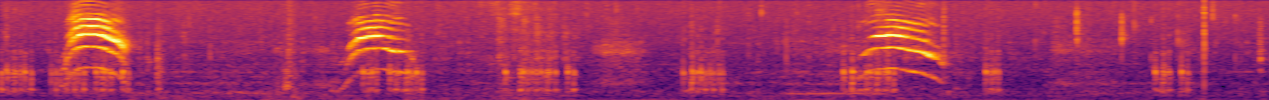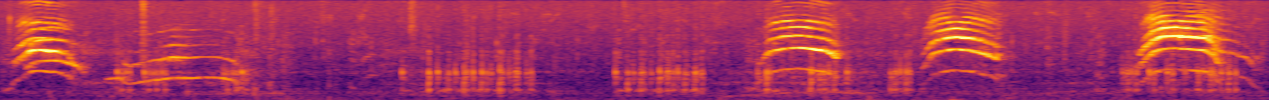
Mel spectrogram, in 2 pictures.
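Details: Two rescued kittens, orange tabby and hachiware bicolor, taking bottle milk near weaning, one feeding well and one poorly; repeated short high mews every second or two, with sucking and rattling noises throughout.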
